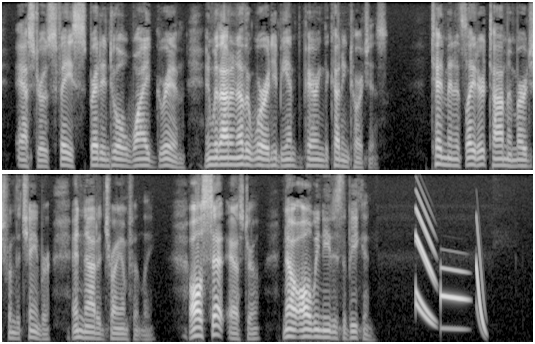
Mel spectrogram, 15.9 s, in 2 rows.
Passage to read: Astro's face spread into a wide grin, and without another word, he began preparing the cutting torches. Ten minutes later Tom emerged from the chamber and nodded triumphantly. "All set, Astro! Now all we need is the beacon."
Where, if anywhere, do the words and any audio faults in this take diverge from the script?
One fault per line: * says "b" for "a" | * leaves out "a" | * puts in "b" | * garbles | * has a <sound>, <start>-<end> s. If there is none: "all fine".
* has a chirp, 14.2-15.3 s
